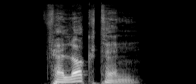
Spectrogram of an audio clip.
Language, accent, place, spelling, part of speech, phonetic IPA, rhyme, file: German, Germany, Berlin, verlockten, adjective / verb, [fɛɐ̯ˈlɔktn̩], -ɔktn̩, De-verlockten.ogg
- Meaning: inflection of verlocken: 1. first/third-person plural preterite 2. first/third-person plural subjunctive II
